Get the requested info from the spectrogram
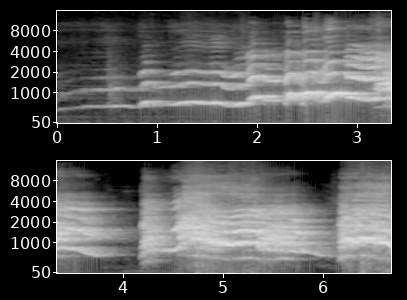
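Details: One-year-old Pomeranian howling its special song for attention in the morning while crated indoors, with a second Pomeranian joining in; long rising howls with stacked harmonics climbing in pitch, then louder broader wailing bursts.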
